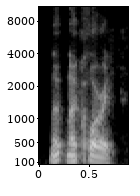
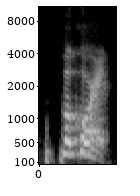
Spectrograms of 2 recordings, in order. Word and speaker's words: Macquarie: Macquarie. – Macquarie.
